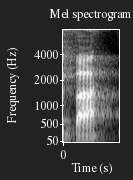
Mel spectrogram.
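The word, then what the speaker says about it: ب: তারপর আসি বা। দুই ঠোঁটের যে ভিজা অংশ, সেই ভিজা অংশ থেকে উচ্চারিত হবে বা, বা।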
